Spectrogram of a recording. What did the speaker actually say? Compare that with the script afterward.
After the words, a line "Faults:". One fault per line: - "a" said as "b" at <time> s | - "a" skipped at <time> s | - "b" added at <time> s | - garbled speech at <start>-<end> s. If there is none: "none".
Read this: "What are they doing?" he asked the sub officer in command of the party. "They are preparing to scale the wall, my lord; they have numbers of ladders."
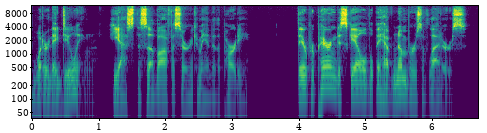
"What are they doing?" he asked the sub officer command of the party. "They are preparing to scale the; they have numbers of ladders."
Faults:
- "in" skipped at 2.4 s
- "wall my lord" skipped at 5.1 s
